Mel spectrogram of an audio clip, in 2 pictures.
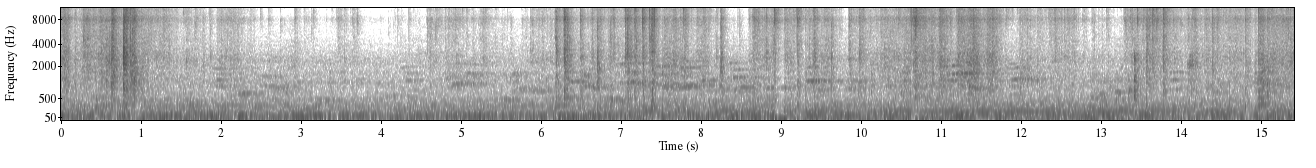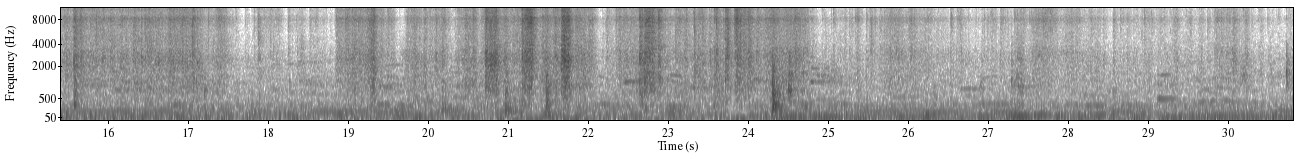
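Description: Cellophane and metallic foil gift wrap crinkling and rustling as it is pulled and torn off a box by gloved hands, in irregular bursts that are busiest and loudest about two-thirds of the way through. A faint steady hum lies underneath.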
